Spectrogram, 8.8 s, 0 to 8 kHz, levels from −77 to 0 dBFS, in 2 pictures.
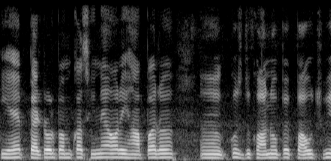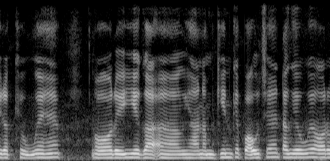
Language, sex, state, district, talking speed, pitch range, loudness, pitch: Hindi, female, Chandigarh, Chandigarh, 190 wpm, 175-190 Hz, -15 LUFS, 185 Hz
